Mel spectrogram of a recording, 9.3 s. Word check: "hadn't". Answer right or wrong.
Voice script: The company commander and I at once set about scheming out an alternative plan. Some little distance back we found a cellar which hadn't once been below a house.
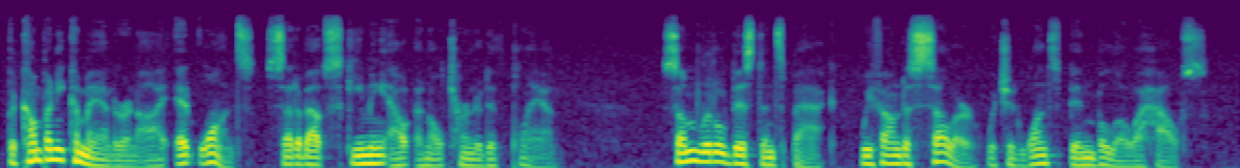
wrong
